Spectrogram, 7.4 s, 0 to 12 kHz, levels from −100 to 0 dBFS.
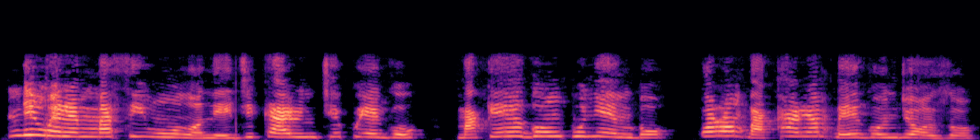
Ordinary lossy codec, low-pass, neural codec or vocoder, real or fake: none; 7.2 kHz; codec, 16 kHz, 4 kbps, FreqCodec, larger model; fake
